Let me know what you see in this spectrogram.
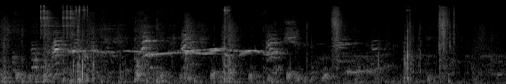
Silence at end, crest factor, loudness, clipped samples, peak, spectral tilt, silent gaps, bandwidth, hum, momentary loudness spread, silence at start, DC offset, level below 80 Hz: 0 s; 24 dB; -37 LUFS; under 0.1%; -16 dBFS; -2.5 dB/octave; none; 17 kHz; none; 12 LU; 0 s; under 0.1%; -60 dBFS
